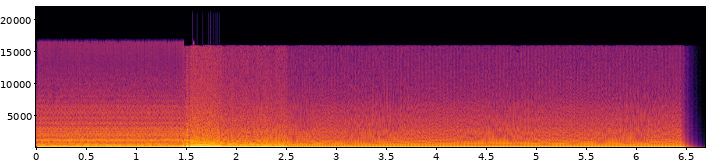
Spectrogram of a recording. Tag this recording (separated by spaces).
antti beep bleep distortion electronic frequency-sweep korg mda monotron-duo overdrive power-down saro smartelectronix tracker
